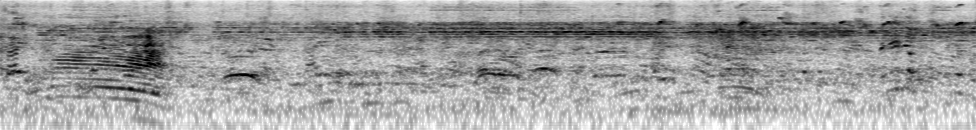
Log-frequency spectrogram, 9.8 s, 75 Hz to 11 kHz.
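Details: Local deshi-breed dairy cow at Ranibandar cattle market, Dinajpur, 30 May 2024, cows sold with calves: one loud, drawn-out moo, rising then falling, in the first two seconds, over steady crowd chatter and market bustle.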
